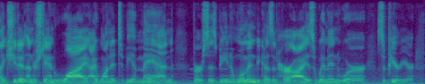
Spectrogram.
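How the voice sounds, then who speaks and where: With music in the background and audible room echo, a man with an American accent and a fairly low pitch talks with hardly any pauses and ordinary pitch variation. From US Midwest (Wichita, Kansas). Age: 20s. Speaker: graduate student and gym worker. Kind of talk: podcast interview. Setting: studio.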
